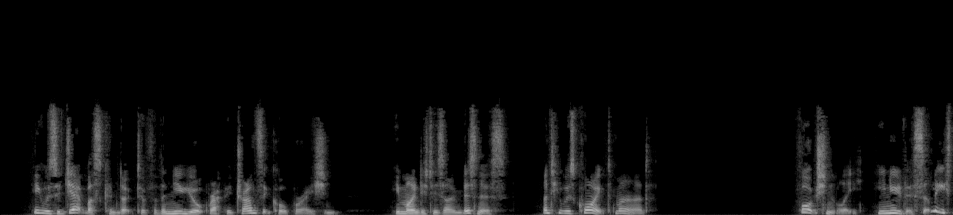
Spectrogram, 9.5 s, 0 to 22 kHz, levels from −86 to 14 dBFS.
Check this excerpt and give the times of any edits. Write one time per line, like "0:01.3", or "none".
0:06.8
